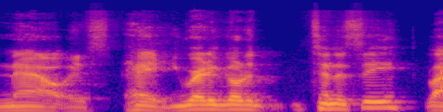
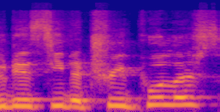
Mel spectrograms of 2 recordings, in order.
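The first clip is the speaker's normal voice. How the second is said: put-on Irish accent, pitched very high; 13 semitones higher than usual. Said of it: "he has an Irish accent".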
